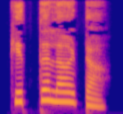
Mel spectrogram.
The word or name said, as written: ಕಿತ್ತಲಾಟ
